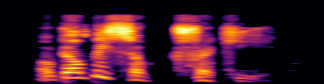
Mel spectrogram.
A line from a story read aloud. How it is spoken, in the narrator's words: snapped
